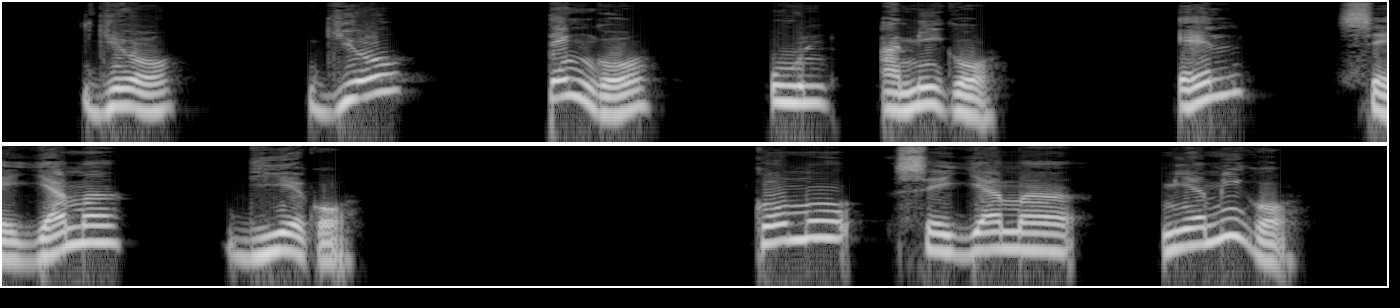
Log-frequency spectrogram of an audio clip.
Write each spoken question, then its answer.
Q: ¿Cómo se llama mi amigo?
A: Diego. Él se llama Diego.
